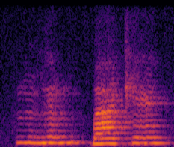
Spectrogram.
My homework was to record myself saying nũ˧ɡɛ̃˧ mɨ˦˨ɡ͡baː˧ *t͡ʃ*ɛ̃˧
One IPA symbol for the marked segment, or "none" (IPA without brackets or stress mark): t͡ʃ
